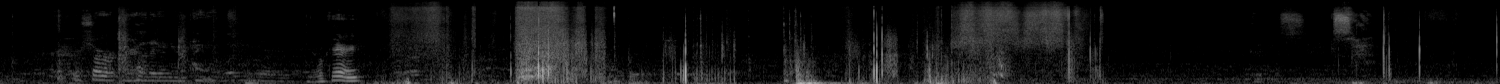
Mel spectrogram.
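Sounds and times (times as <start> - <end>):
fabric rustling: 3.8 - 6.1, 8.4 - 11.0.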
